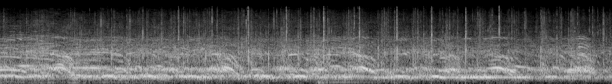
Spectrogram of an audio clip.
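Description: Rally crowd of many voices cheering and shouting in approval, at a steady loud level throughout.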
